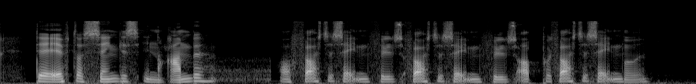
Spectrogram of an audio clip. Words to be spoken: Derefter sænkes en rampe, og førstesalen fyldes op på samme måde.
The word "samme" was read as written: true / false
false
